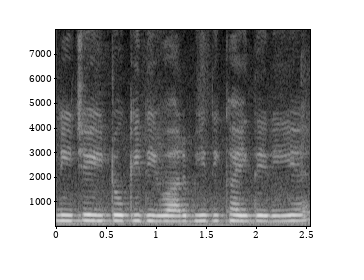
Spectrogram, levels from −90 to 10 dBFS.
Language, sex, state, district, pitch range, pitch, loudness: Hindi, female, Chhattisgarh, Balrampur, 225-230 Hz, 230 Hz, -12 LUFS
